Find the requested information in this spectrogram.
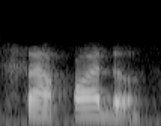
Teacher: فا یو حرکه، قاف او دال به یوځای شي، او دا قاف چې دی دا غټ حرف دی او په دال باندې به قلقله کوو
